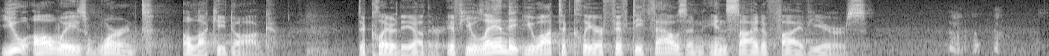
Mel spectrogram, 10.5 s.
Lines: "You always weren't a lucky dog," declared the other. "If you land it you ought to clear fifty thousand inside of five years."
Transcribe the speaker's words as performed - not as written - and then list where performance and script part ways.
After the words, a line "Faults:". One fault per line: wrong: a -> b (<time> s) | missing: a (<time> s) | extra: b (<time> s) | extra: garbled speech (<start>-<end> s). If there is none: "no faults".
"You always weren't a lucky dog," declared the other. "If you land it you ought to clear fifty thousand inside of five years."
Faults:
no faults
